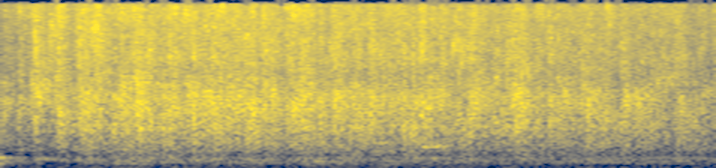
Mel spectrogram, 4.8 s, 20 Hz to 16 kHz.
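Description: Steady applause from a crowd of employees at a Delhi Jal Board ceremony confirming 700 workers as permanent, a continuous even wash of clapping held throughout without voices.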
